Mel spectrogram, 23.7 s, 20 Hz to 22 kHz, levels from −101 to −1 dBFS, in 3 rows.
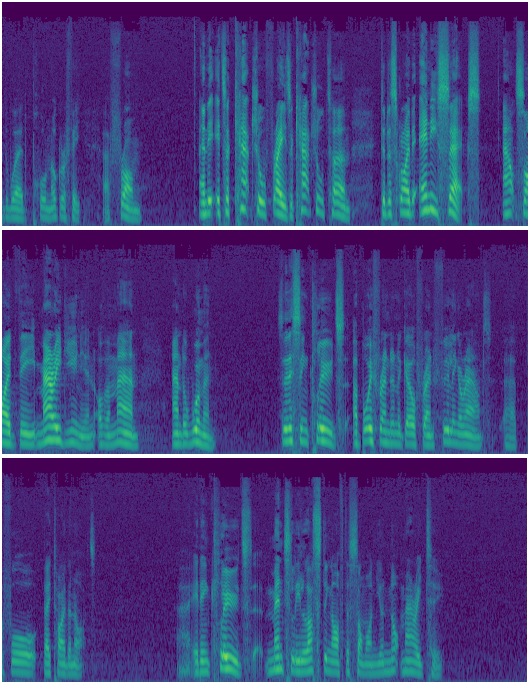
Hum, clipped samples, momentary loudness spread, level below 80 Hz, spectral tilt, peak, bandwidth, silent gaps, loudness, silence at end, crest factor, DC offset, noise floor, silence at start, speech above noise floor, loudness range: none; under 0.1%; 17 LU; -72 dBFS; -3.5 dB/octave; -14 dBFS; 17 kHz; none; -35 LUFS; 1.3 s; 22 dB; under 0.1%; -71 dBFS; 0 s; 36 dB; 10 LU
